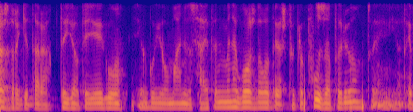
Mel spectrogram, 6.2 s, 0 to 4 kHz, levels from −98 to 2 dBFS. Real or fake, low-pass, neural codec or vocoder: fake; 3.6 kHz; codec, 16 kHz, 4 kbps, X-Codec, HuBERT features, trained on general audio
